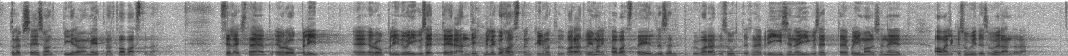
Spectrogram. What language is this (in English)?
Estonian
